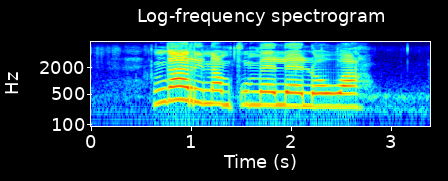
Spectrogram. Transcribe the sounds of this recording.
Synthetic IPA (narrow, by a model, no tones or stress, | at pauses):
ŋɡarinaɱp̪fumɛlɛlɔwa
